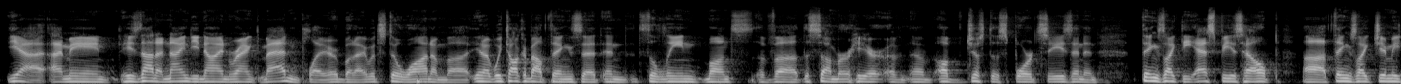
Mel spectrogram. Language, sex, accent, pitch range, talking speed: English, male, American, 125-185 Hz, 210 wpm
